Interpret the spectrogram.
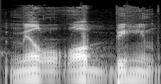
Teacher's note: یہاں نون ساکن کا ادغام ہے لیکن بلا غنہ ہے، غنہ نہیں کریں گے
